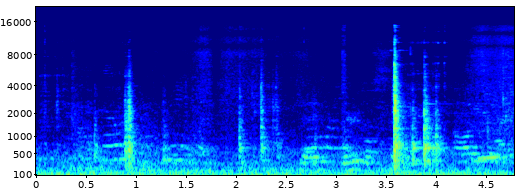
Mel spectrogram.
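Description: China clinks softly as a saucer is handled.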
